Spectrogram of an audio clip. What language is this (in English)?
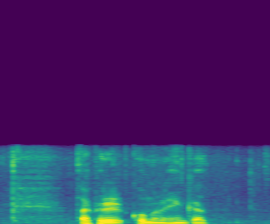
Icelandic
